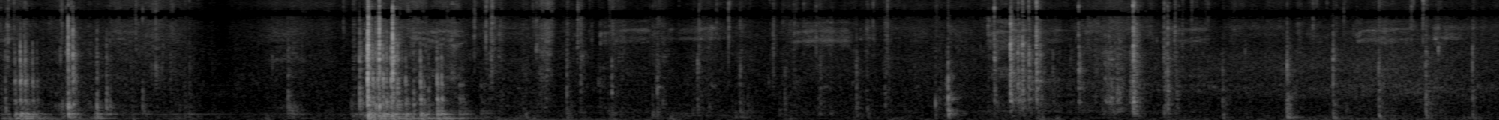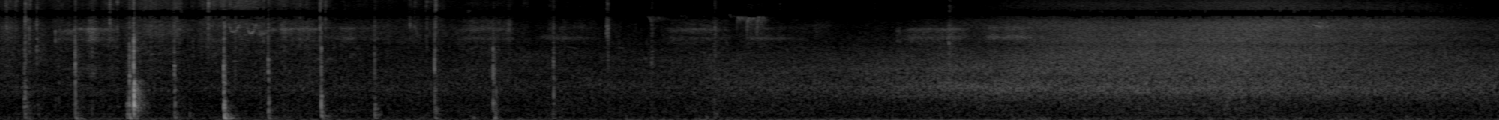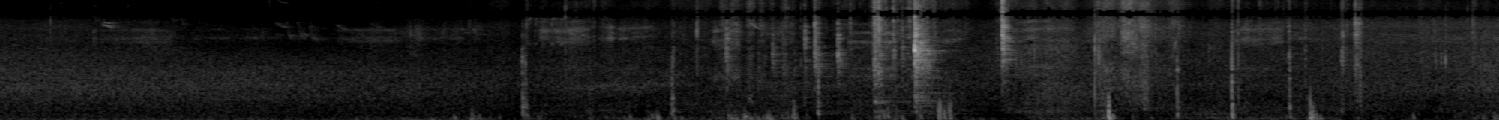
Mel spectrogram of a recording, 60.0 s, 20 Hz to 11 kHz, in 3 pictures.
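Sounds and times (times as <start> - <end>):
footsteps on stone steps: 0.0 - 28.4, 46.9 - 58.3
birds chirping: 0.0 - 30.6, 41.2 - 58.1.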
